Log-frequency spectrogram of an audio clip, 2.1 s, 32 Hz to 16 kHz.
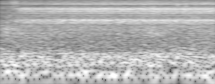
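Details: Aftermarket blow-off valve on a pressure test rig at 20–30 psi while barely holding about 5 psi: steady, even hiss of escaping air with no build-up. The valve's diaphragm fails to hold pressure, so it leaks.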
